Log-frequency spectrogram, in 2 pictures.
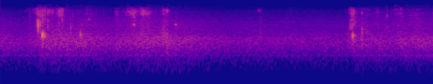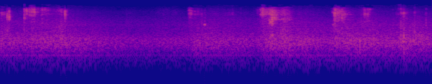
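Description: Faint crunching footsteps of a person walking on the ground, coming in about four short runs of steps.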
